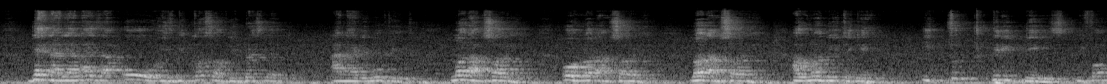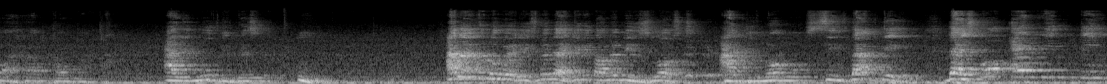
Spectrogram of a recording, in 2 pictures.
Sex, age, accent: male, 50-69, Nigerian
